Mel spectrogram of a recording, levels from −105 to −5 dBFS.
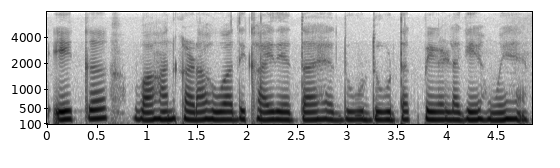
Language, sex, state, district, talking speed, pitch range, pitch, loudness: Hindi, female, Uttar Pradesh, Jyotiba Phule Nagar, 160 wpm, 200-215 Hz, 205 Hz, -15 LUFS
